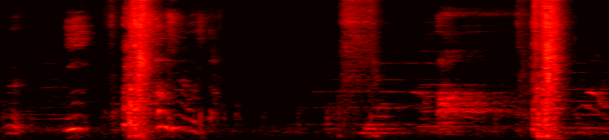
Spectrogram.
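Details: Shih Tzu dog, owner suspects rhinitis, sneezes sharply twice within a few seconds, with soft sniffing and background music.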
